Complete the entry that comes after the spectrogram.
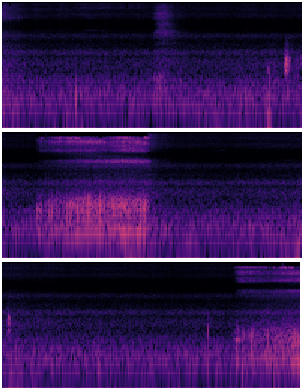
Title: Charlie snores like old man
